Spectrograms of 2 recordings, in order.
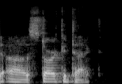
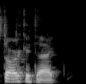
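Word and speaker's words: starchitect: Because even, you know, it was always typed out as Starkitect. And then I actually started hearing people saying Star Architect. And I'm like, no, you're saying it wrong.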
